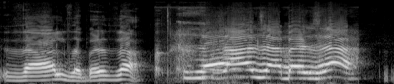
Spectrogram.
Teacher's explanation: जुबान की नौक लगाएंगे सामने वाले ऊपर के दांतों के किनारे से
